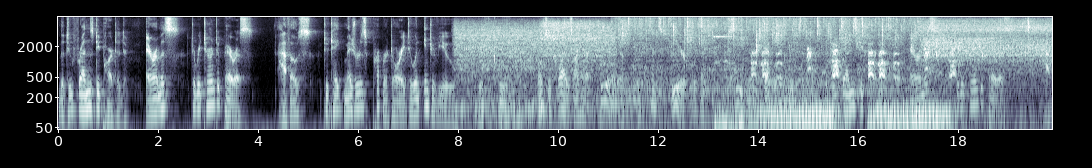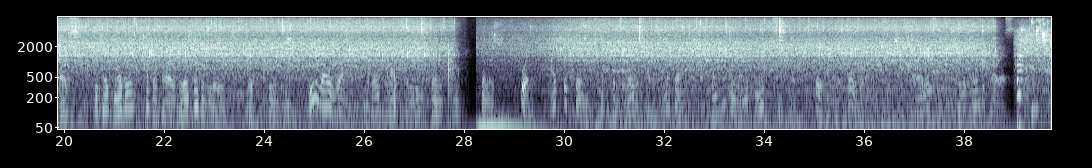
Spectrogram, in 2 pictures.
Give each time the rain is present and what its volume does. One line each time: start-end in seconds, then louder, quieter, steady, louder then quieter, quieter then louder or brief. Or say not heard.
7.8-39.6 steady.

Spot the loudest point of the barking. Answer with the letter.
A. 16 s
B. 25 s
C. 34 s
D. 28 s
A.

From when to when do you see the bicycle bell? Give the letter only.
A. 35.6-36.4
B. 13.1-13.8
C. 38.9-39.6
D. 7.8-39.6
B.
